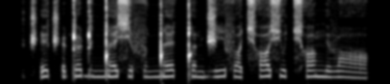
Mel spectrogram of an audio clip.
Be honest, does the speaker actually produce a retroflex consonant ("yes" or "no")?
yes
